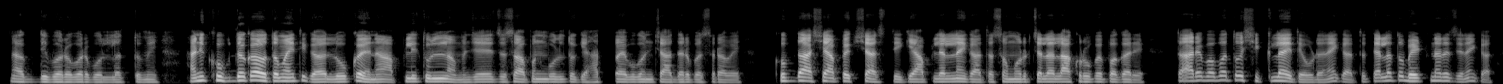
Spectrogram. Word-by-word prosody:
अगदी 120 Hz, 0 st, -4 dB
बरोबर 115 Hz, 0 st, -3 dB
बोललात 110 Hz, 0 st, -7 dB
तुम्ही. 115 Hz, 0 st, -7 dB, 0.3 s
आणि 170 Hz, +6 st, +6 dB
खूपदा 185 Hz, -2 st, +2 dB
काय 195 Hz, -1 st, +8 dB
होतं 165 Hz, -2 st, +6 dB
माहिती 165 Hz, +3 st, +3 dB
का, 120 Hz, -4 st, +2 dB
लोकं 130 Hz, +6 st, 0 dB
आहे 130 Hz, -6 st, +5 dB
ना, 115 Hz, +1 st, 0 dB
आपली 140 Hz, +5 st, -1 dB
तुलना 140 Hz, -3 st, +2 dB
म्हणजे 120 Hz, +2 st, -3 dB
जसं 120 Hz, +3 st, -1 dB
आपण 125 Hz, +1 st, -2 dB
बोलतो 120 Hz, 0 st, -6 dB
की 115 Hz, -, -6 dB
"हातपाय 115 Hz, +2 st, -5 dB
बघून 115 Hz, 0 st, -5 dB
चादर 115 Hz, -1 st, -2 dB
पसरावे." 105 Hz, -2 st, -8 dB, 0.4 s
खूपदा 165 Hz, +1 st, +3 dB
अशी 160 Hz, +2 st, +4 dB
अपेक्षा 145 Hz, 0 st, +3 dB
असते 120 Hz, +1 st, -5 dB
की 125 Hz, -, -2 dB
आपल्याला 130 Hz, +3 st, +1 dB
नाही 140 Hz, -1 st, +4 dB
का, 120 Hz, -, -1 dB
आता 115 Hz, +1 st, -6 dB
समोरच्याला 125 Hz, +1 st, -1 dB
लाख 125 Hz, +1 st, +2 dB
रुपये 130 Hz, 0 st, -4 dB
पगार 120 Hz, -1 st, -2 dB
आहे, 105 Hz, -1 st, -10 dB, 0.4 s
तर -, -, 0 dB
अरे 180 Hz, +3 st, +5 dB
बाबा, 185 Hz, +2 st, -3 dB
तो 200 Hz, -, +1 dB
शिकला 170 Hz, -1 st, 0 dB
आहे 155 Hz, -, +8 dB
तेवढं, 110 Hz, -1 st, -5 dB
नाही 150 Hz, +6 st, -2 dB
का? 140 Hz, -, -4 dB
तर 130 Hz, -, -10 dB
त्याला 155 Hz, +4 st, +3 dB
तो 195 Hz, -, -3 dB
भेटणारच 160 Hz, -1 st, 0 dB
आहे, 125 Hz, -, -5 dB
नाही 155 Hz, +1 st, -4 dB
का? -, -, -9 dB
125 Hz, 215 wpm, -21 LUFS, 115-155 Hz, 0.4 s, काय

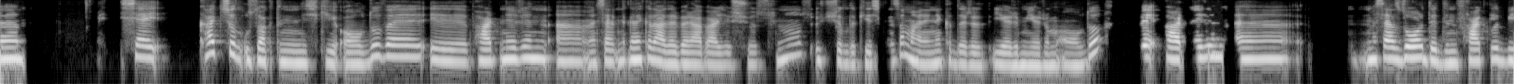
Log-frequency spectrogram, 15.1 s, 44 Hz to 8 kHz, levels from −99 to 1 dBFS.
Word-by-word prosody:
e 215 Hz, 0 st, +7 dB, 1.0 s
şey, 225 Hz, -2 st, 0 dB, 0.3 s
kaç 305 Hz, +2 st, +2 dB
yıl 245 Hz, -7 st, +2 dB
uzaktan 180 Hz, -3 st, 0 dB
ilişki 165 Hz, 0 st, -3 dB
oldu 160 Hz, +10 st, -1 dB
ve, 240 Hz, -1 st, +1 dB
eee, 185 Hz, -3 st, -1 dB
partnerin, 210 Hz, +3 st, +2 dB, 0.2 s
eee, 185 Hz, 0 st, -1 dB
mesela 180 Hz, +2 st, -1 dB
ne 195 Hz, +3 st, 0 dB
ne 205 Hz, -, +5 dB
kadardır 175 Hz, -6 st, +1 dB
beraber 155 Hz, -1 st, 0 dB
yaşıyorsunuz? 155 Hz, -, -6 dB
3 195 Hz, 0 st, -7 dB
yıllık 160 Hz, -2 st, -7 dB
ilişkiniz 170 Hz, +4 st, -5 dB
ama 210 Hz, -9 st, +1 dB
hani 160 Hz, 0 st, -1 dB
ne 175 Hz, -, -1 dB
kadarı 155 Hz, -5 st, -5 dB
yarım 150 Hz, -1 st, 0 dB
yarım 145 Hz, 0 st, -1 dB
oldu 150 Hz, -, -1 dB, 0.4 s
ve 240 Hz, -, +3 dB
partnerin, 225 Hz, +3 st, +4 dB, 0.2 s
eee, 210 Hz, 0 st, +1 dB, 0.7 s
mesela 205 Hz, +2 st, +4 dB
zor 225 Hz, +1 st, +5 dB
dedin, 170 Hz, -4 st, +1 dB
farklı 190 Hz, +2 st, +1 dB
bir 195 Hz, -, +1 dB
190 Hz, 140 wpm, -20 LUFS, 160-215 Hz, 1.0 s, e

